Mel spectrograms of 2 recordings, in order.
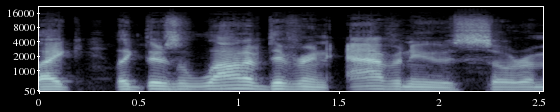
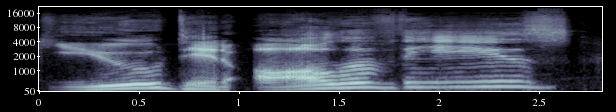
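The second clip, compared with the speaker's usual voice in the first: slow, high, marvelling question; retold amazement; 6 semitones higher, much slower than usual. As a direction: sound amazed someone painted them all. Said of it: "she was like".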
